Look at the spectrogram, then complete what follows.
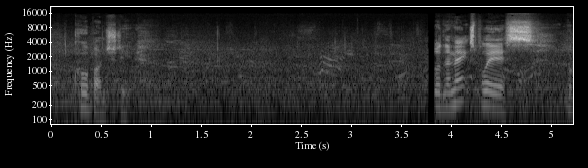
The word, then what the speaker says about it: Cockburn Street: the wrong thing yes I've always pronounced it cockburn street because it's spelled burn yes C bun street but it is cobn street so the next place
